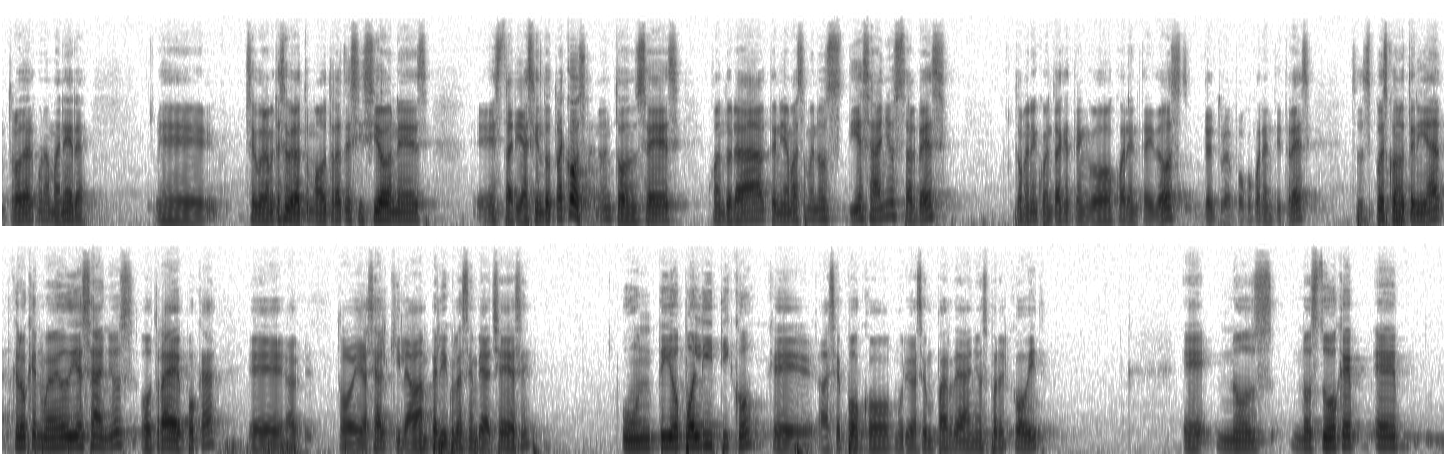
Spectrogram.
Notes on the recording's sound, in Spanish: Tuvimos un evento increíble en vivo en Bogotá, Colombia. El panel El sonido de nuestras bestias: terror latinoamericano.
